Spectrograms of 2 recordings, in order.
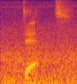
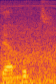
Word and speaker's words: debt: Debt. Debt. Okay, which letter I don't pronounce? Debt. This B. Never say debit or something like that. It is debt. D-E-T.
